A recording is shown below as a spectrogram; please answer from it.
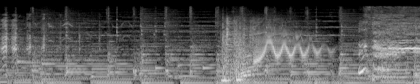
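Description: Upbeat comedy background music with a steady bass line. A little past two seconds in, a wobbly cartoon sound effect rises and then warbles up and down.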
